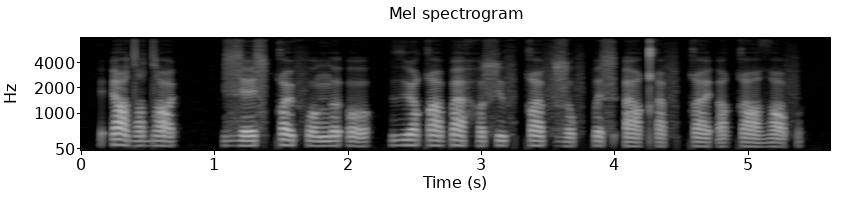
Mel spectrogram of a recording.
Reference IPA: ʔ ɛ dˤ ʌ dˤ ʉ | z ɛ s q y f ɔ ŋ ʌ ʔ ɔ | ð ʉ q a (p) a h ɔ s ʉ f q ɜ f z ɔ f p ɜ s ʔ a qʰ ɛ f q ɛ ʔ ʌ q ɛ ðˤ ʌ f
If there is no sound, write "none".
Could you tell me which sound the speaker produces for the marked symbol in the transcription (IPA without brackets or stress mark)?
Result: p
